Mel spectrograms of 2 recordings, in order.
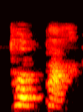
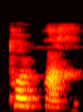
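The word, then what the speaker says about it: torpaq: Torpass. It's pronounced like this. Torpass.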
